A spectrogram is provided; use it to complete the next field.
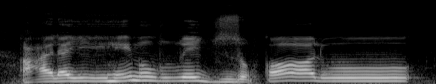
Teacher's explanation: عَلَيْهِمُ الرِّجْزُ قَالُوا، جیم حروف قلقلہ میں سے ہیں، یہاں پر ساکن بھی ہیں، اس میں قلقلہ کریں گے یعنی آواز میں جنبش پیدا ہوگی۔ وضاحت کے ساتھ جیم کو ادا کریں گے، زا کو سختی کے ساتھ پڑھیں گے۔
